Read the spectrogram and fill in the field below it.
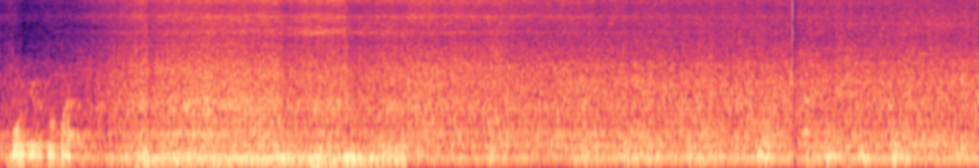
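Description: A crowd murmurs along the street.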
